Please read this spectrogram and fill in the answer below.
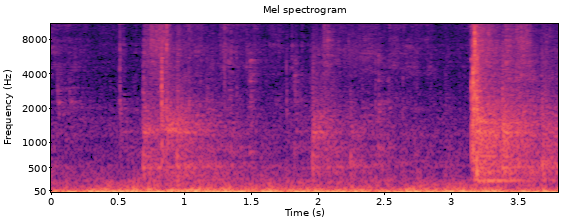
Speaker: so when it hits the top dead center and it switches over is where that big clank's coming from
